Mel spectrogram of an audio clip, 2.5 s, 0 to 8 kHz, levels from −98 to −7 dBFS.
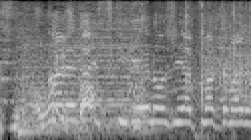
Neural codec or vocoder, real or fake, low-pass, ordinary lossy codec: none; real; none; none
